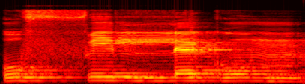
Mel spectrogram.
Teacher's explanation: ഉഫിൻ എന്നതിലെ തൻവീനിന് ശേഷമുള്ള ലാമിൽ പൂർണ്ണമായും ലയിപ്പിച്ച് മണിക്കാതെ ഉച്ചരിക്കണം. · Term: ഇദ്ഗാം ബിഗൈരി ഗുന്ന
